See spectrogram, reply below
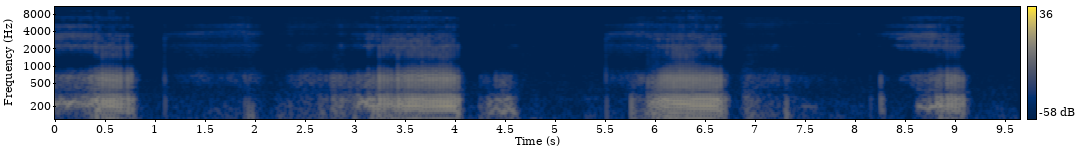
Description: hii, it's Koda, my english bulldog sleeping and snoring, this relaxing video and sound is for everyone and obv for bulldog lovers!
